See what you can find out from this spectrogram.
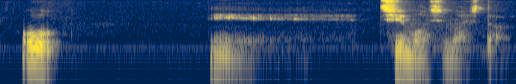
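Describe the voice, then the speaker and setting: A man talks with very wide pitch swings. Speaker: YouTuber. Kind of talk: casual chat. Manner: casual; halting.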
